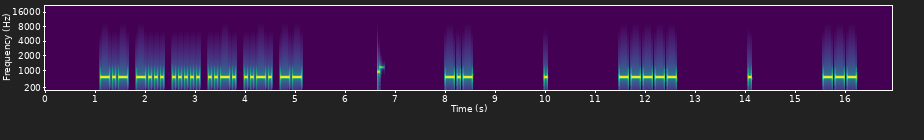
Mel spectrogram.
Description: Morse code, heard as a keyed tone, about 20 wpm, spaced as for 9 wpm, 700 Hz. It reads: KB5FFM KE0EO
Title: USA Call Signs - 6 Characters - 8x Character Spacing - 20wpm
